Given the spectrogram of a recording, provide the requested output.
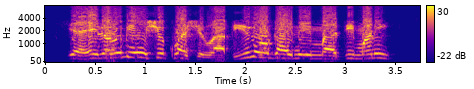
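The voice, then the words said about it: New York accent. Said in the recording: “Can't you tell by the accent? ... New York, Boston, New Jersey”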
